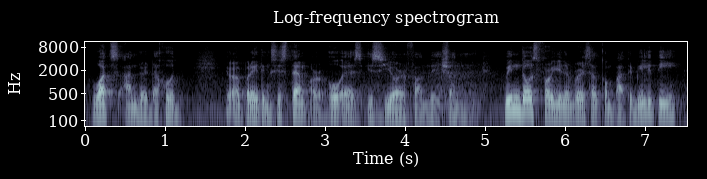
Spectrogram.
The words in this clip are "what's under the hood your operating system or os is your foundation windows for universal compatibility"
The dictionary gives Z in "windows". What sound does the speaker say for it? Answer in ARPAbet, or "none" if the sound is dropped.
S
